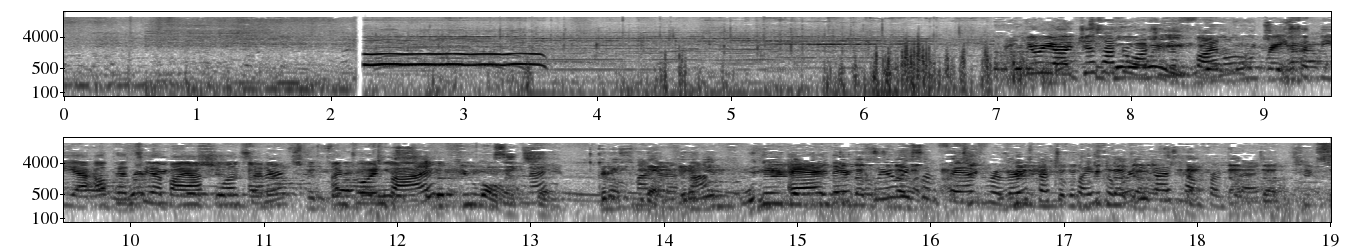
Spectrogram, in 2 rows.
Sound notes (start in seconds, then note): 2.7 applause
